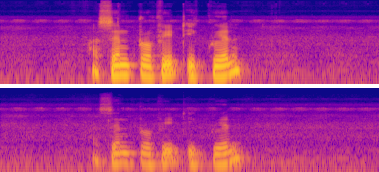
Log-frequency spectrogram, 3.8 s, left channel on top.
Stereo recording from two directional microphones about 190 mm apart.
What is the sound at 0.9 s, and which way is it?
Speech, 60° left (ahead or behind).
